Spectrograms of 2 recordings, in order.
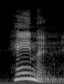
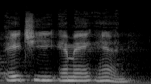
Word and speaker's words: Heman: David also appointed Haman. It's spelled H-E-M-A-N. Looks like He-Man, but that sounds kind of weird. So I say Haman. That may sound weird too. H-E-M-A-N. Haman.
